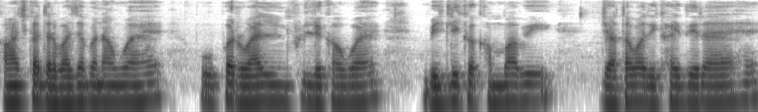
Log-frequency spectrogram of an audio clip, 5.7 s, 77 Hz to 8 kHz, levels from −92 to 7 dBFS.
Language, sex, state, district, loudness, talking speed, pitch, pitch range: Hindi, male, Jharkhand, Ranchi, -18 LUFS, 230 wpm, 120 Hz, 115-125 Hz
